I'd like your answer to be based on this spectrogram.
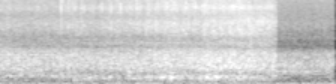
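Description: Hornby Turbomotive model locomotive, an express passenger engine, running on hand-built scale pointwork and plain track, giving a steady, even whirring rumble with no talk.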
